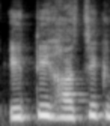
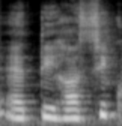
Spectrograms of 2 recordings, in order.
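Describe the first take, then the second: First: ऐतिहासिक opening on short i; wrong form. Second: ऐतिहासिक opening on ai; softer, settled ऐतिहासिक with initial ai; correct form. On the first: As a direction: say ऐतिहासिक as i-ti-haa-sik. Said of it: "नहीं होता है". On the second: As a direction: say ऐतिहासिक as ai-ti-haa-sik. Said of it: "बड़ी ए आएगी". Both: Shown as a demonstration.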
